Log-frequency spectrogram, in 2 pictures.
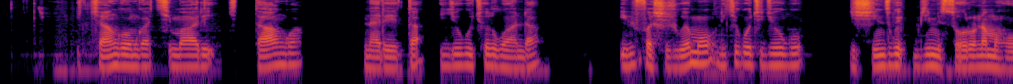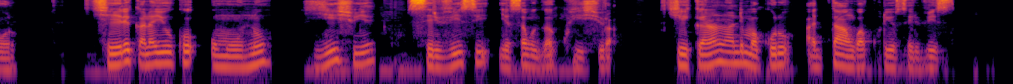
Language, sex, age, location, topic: Kinyarwanda, male, 18-24, Kigali, finance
